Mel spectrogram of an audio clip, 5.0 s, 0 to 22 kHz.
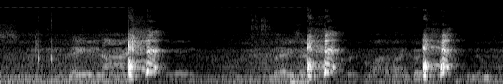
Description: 05/17/2009 Baby using fake coughing on occasion when bored, frustrated or to get our attention (30 weeks old).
